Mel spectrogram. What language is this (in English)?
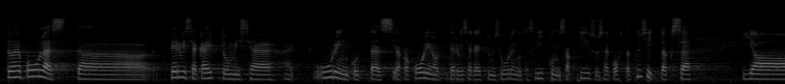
Estonian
